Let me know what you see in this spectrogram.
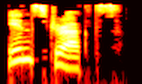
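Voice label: "instructs", British English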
